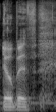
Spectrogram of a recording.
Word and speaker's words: Dobeck: Zach, you mentioned earlier about the share of Dobeck, and did I say that right?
